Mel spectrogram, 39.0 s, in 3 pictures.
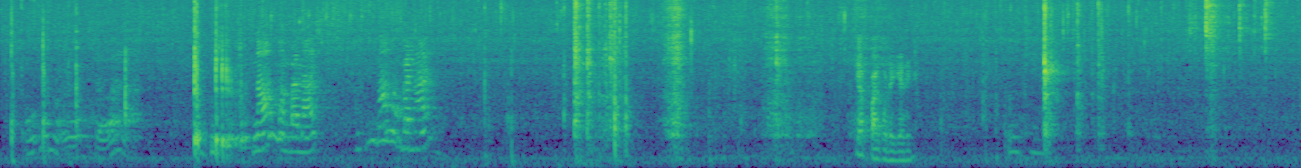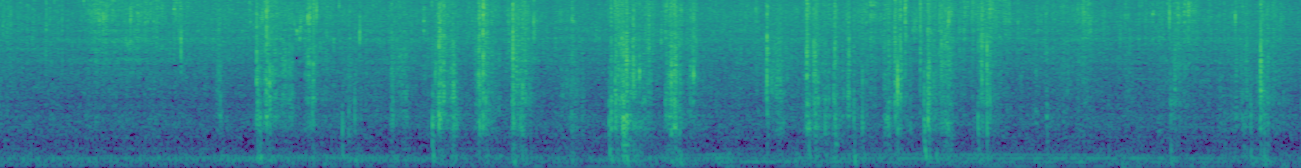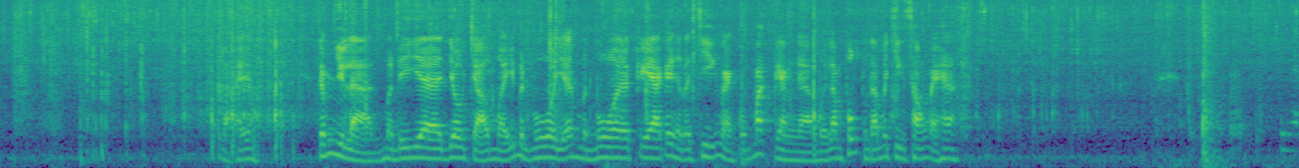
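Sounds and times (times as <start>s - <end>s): meat frying in oil: 0.0s - 39.0s
metal tongs clicking on pan: 11.8s - 12.8s.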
